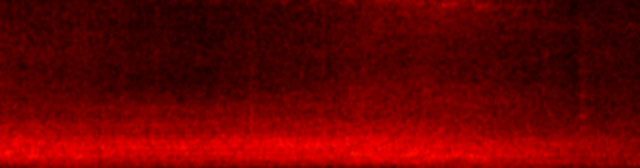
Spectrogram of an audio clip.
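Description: City street traffic: a steady hiss of cars passing on the road, swelling slightly around the middle.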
